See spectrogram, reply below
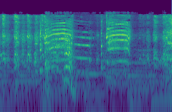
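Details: Chickens respond to a man yelling at them: two loud, harsh bursts of squawking and clucking about a second apart, over a low steady hum. The birds then come running from all sides.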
